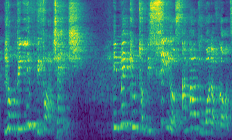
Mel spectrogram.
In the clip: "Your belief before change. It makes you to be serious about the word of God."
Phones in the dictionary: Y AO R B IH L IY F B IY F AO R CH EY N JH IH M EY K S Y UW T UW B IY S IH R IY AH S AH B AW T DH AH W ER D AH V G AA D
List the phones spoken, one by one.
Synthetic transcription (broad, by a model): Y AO B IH L IY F B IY F AO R CH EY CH IH M EY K Y UW T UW B IY S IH R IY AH S AH B AW T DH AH W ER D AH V G AA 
